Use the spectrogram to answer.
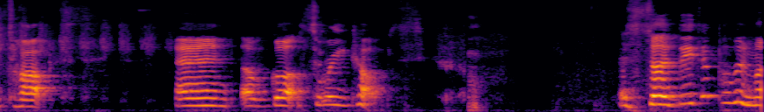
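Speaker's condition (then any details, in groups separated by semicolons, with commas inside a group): Cerebral palsy; uses wheelchair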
